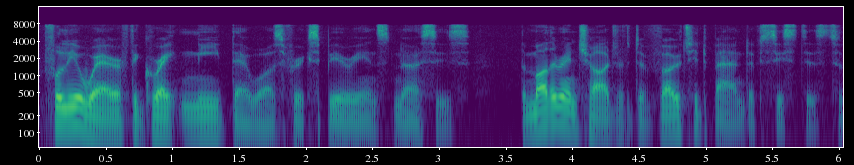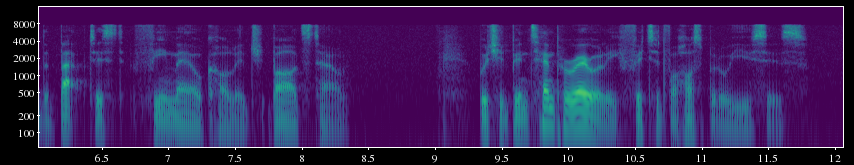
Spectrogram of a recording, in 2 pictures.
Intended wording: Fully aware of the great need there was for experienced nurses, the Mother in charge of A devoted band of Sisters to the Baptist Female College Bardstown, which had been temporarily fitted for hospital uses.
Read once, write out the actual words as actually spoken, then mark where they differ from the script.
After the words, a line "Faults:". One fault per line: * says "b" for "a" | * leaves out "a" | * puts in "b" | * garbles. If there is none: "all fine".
Fully aware of the great need there was for experienced nurses, the Mother in charge of A devoted band of Sisters to the Baptist Female College Bardstown, which had been temporarily fitted for hospital uses.
Faults:
all fine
